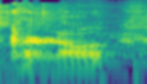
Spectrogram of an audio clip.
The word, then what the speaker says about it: colonel: Kakapo can't say It's only spelled like col. It's Colonel.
